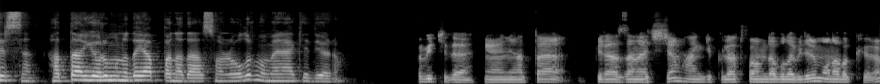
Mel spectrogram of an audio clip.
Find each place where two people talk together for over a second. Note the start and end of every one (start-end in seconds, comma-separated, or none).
none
